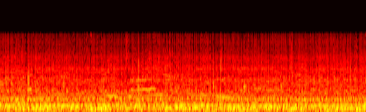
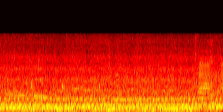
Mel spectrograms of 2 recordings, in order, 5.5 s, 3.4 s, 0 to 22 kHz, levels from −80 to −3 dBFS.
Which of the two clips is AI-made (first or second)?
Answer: first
